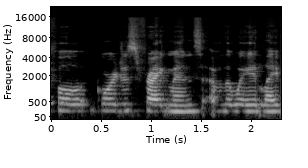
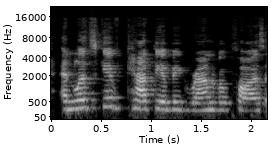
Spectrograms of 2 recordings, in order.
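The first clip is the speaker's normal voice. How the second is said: ordinary talk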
